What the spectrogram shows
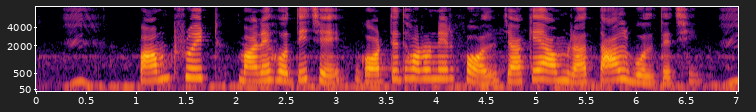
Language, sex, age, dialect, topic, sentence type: Bengali, female, <18, Western, agriculture, statement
